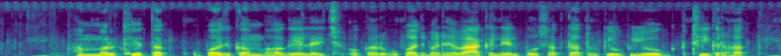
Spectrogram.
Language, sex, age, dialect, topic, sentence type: Maithili, male, 18-24, Southern/Standard, agriculture, question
